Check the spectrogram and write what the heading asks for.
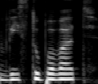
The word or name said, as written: vystupovať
